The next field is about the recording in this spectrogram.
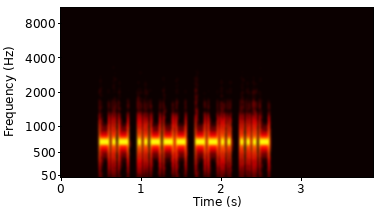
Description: Morse code, heard as a keyed tone, about 35 wpm, 700 Hz. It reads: K2ZV
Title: Speed Racing - USA 1x2 Call Signs 30wpm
